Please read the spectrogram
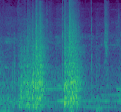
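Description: Electric orbital sander run on a wooden window-frame piece: two loud rasping bursts of sanding less than a second apart, then the motor's steady hum.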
